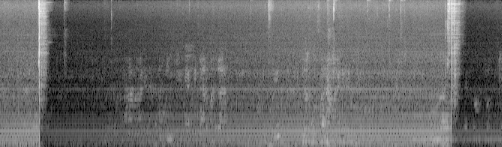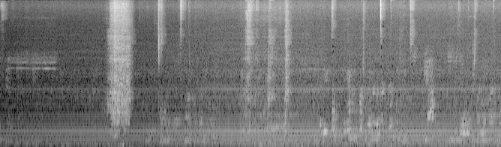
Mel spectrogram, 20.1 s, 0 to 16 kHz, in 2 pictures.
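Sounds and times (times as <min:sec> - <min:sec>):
steady electrical hum: 0:00.0 - 0:20.0
metallic clicks and clinks: 0:00.8 - 0:01.0.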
